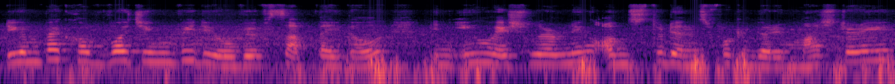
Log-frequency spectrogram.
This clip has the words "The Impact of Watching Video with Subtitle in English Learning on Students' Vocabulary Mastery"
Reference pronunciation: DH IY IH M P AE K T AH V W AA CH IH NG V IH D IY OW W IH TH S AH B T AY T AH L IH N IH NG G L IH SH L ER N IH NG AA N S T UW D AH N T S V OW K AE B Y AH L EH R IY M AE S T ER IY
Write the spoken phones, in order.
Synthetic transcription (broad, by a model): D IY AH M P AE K AH P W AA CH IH NG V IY D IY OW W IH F S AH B T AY T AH L IH N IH NG G L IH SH L ER N IH NG AA N S T UW D AH N T S F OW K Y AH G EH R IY M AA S T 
